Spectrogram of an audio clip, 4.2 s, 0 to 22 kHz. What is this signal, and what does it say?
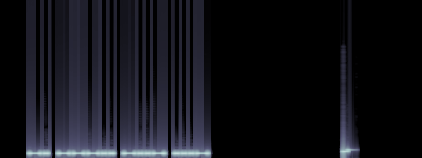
Morse code, heard as a keyed tone, about 32 wpm, 700 Hz. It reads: N8XV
